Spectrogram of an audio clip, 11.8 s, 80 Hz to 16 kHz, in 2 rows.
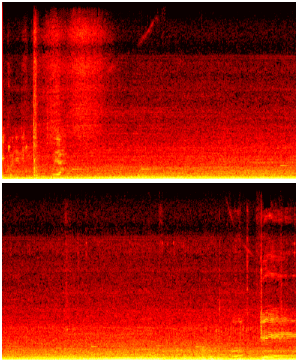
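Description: A 2021 Toyota Innova facelift accelerates hard with eco mode switched off, its engine a deep, continuous rumble heard from inside the cabin that holds steady and swells slightly throughout.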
